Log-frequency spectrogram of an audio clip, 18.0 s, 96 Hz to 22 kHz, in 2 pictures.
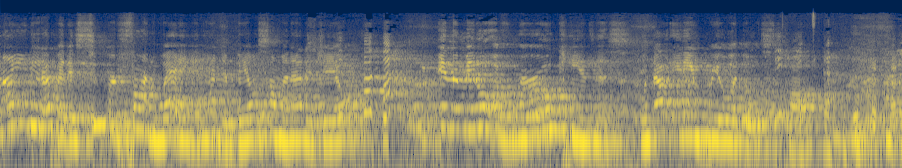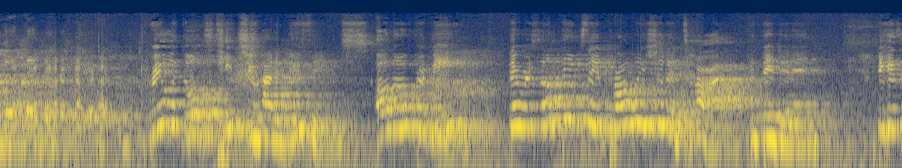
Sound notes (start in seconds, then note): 8.2 laughter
